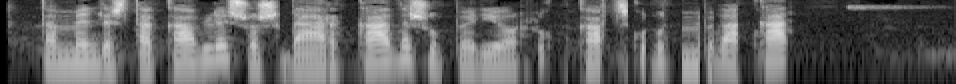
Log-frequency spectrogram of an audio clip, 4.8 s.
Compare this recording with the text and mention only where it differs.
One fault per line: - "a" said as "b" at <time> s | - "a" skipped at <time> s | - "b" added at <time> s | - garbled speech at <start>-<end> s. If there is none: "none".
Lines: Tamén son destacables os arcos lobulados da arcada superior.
- "son" skipped at 0.5 s
- "arcos lobulados" skipped at 1.4 s
- garbled speech at 2.7-3.9 s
